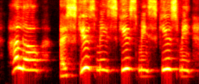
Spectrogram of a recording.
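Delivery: high, breezy voice squeezing past people; high breezy latecomer squeezing past; pushy latecomer. Retold or imitated. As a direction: chirp "excuse me" while pushing through. I types pushing in late.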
